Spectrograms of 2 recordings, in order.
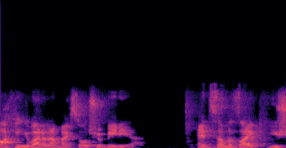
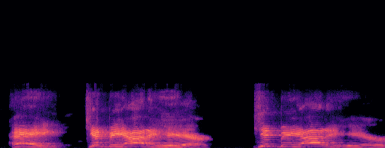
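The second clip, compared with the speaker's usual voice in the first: loud, rough, gravelly adult voice, pitched up; 6 semitones higher, 6 dB louder than usual. Retelling a voice yelling from inside the car trunk, in a full-grown gravelly voice. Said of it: "a full grown, gravelly voice saying".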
